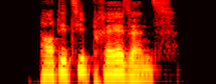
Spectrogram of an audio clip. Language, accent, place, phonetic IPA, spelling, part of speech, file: German, Germany, Berlin, [paʁtiˈt͡siːp ˈpʁɛːzɛns], Partizip Präsens, noun, De-Partizip Präsens.ogg
- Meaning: present participle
